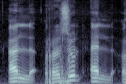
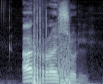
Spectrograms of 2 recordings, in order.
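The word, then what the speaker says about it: الرجل: So instead of saying al rajul, which is wrong, I'm going to say ar-rajul. Okay, ar-rajul. So as you can see, we skipped that letter, and we pronounced the letter which is right after it, and we doubled it as well.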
